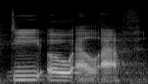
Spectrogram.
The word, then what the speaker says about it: Oudolf: Udolph, it's Oudolf, and his first name is Piet, so I don't know if I'm pronouncing it right, but I say Pete.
